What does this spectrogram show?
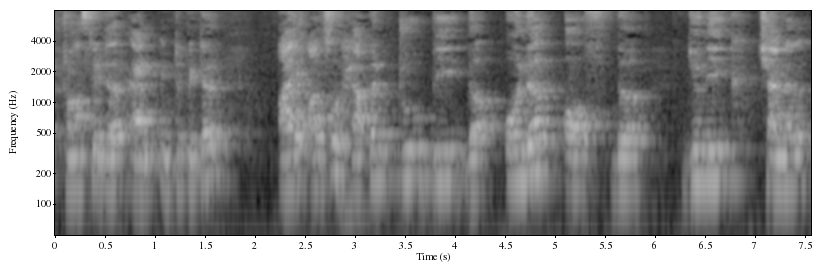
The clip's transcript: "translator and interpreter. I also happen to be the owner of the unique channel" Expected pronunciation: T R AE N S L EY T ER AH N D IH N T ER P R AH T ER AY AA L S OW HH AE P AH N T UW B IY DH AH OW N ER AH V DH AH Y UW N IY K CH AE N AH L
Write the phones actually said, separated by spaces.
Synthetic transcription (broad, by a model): T R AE N S L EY T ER AH N D IH N T ER P R AH T ER AY AA L S OW HH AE P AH N T UW B IY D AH OW N ER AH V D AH Y UW N IY K CH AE N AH L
